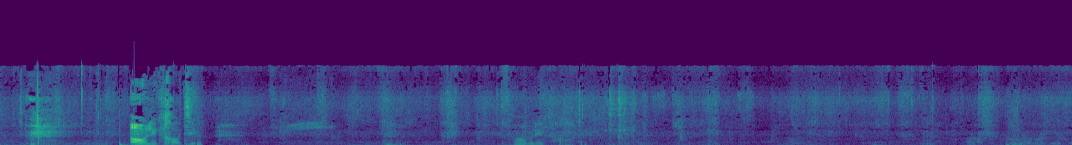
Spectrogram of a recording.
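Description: Clothes rustle and swish as they are moved about.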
